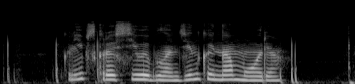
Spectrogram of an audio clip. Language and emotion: Russian, neutral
